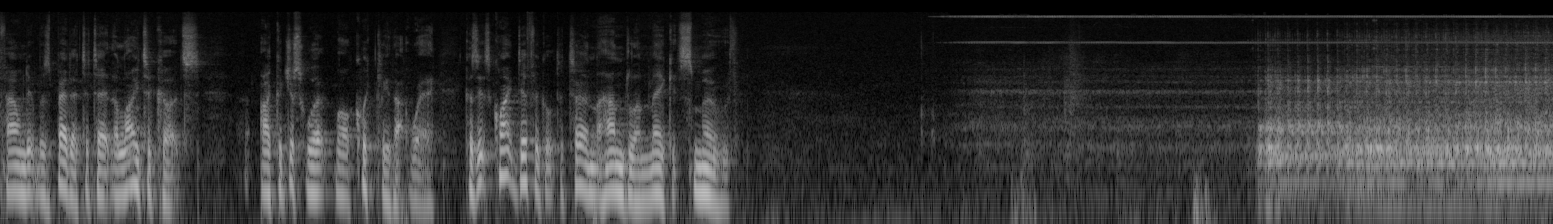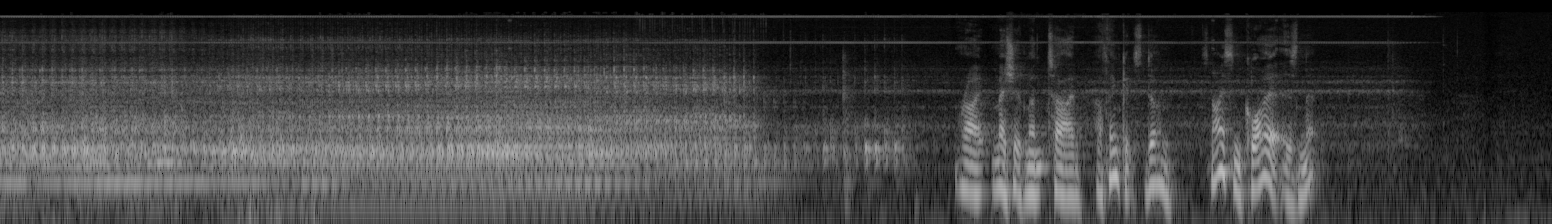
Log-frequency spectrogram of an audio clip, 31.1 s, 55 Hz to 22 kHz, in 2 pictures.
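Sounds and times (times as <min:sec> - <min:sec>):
milling machine running: 0:09.5 - 0:29.9
end mill cutting metal: 0:09.6 - 0:29.9.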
